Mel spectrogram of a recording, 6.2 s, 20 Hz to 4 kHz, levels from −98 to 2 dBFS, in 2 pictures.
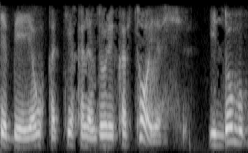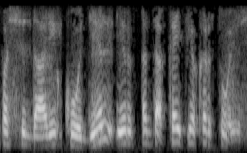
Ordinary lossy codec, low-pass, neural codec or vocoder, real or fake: AAC, 16 kbps; 3.6 kHz; autoencoder, 48 kHz, 128 numbers a frame, DAC-VAE, trained on Japanese speech; fake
